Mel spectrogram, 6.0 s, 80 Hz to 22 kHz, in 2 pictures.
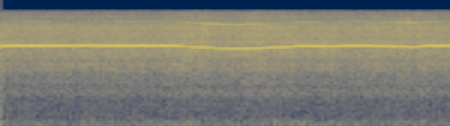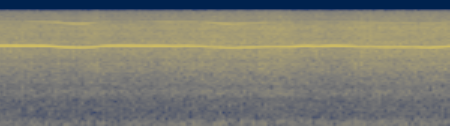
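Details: Steady, loud high-pitched air turbine dental handpiece whine with a 330 bur, cutting continuously with slight pitch wavers during a Class I cavity preparation on a typodont tooth.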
